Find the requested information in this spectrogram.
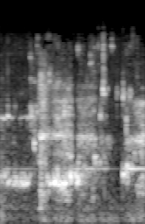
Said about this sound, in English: And we're back. Everybody has poured a good drink.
